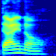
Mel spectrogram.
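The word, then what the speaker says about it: Deino: We got Dino. You can look that up. That's exactly how you say it for the record. At least the book that my daughter reads says it that way.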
